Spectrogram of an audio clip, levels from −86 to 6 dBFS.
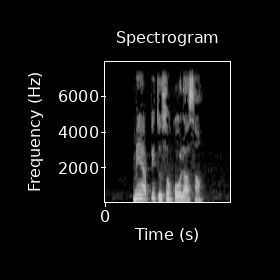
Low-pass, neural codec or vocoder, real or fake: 7.2 kHz; none; real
